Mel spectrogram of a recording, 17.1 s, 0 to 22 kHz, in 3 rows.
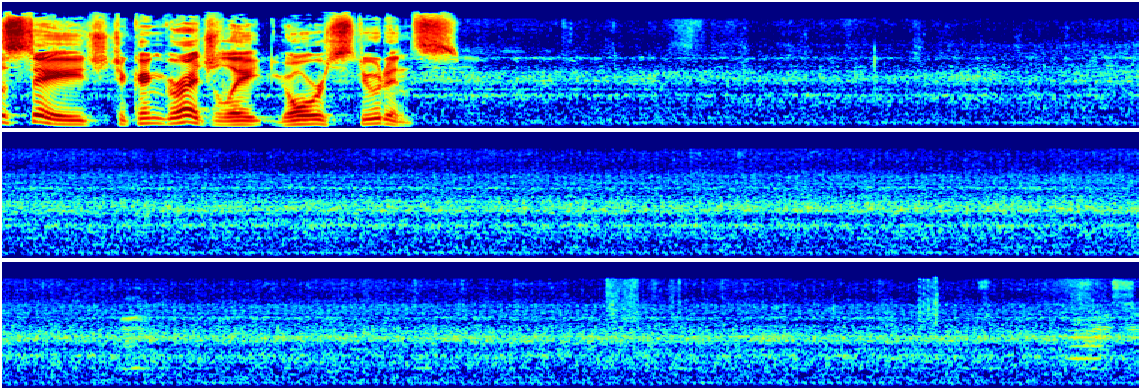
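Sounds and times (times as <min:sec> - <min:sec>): faint low outdoor hum: 0:00.0 - 0:17.0.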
